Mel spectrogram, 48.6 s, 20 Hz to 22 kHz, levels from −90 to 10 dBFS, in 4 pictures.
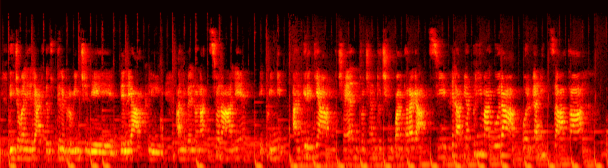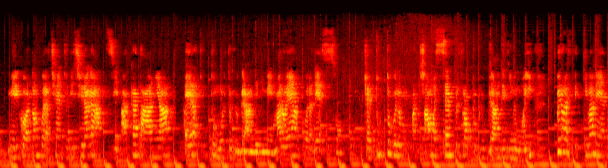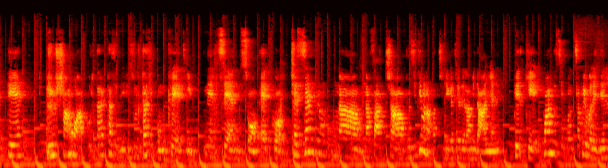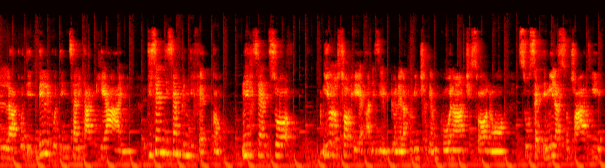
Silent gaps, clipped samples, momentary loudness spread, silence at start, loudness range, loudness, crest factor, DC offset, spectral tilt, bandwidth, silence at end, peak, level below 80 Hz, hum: none; under 0.1%; 11 LU; 0 s; 3 LU; -23 LUFS; 18 dB; under 0.1%; -2 dB/octave; 16.5 kHz; 0 s; -8 dBFS; -42 dBFS; none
